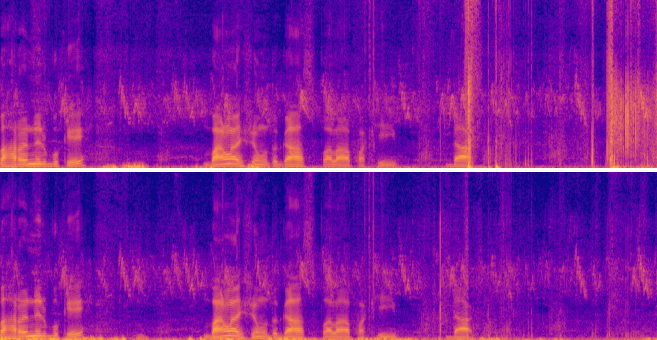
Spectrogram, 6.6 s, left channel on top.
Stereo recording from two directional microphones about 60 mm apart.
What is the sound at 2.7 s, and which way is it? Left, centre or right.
Speech, right.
